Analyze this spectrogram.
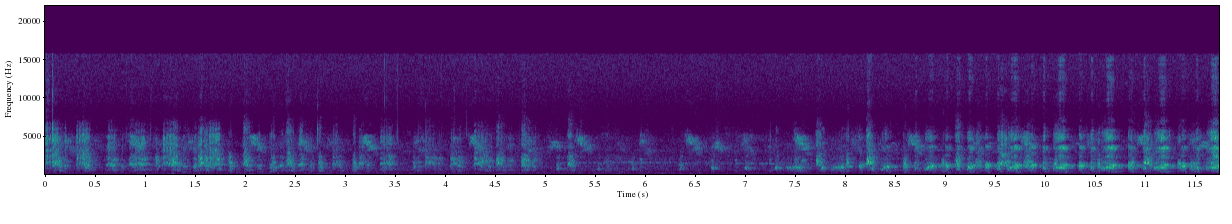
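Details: Iraqi white-collared hunting partridge, a kept chukar, giving rapid rough clucking chuk notes, about two per second, growing louder and denser toward the end.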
